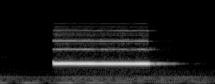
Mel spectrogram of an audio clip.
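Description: A single clear, pure recorder note B held for about a second, then released, with a quiet room hum around it.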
